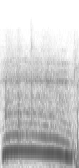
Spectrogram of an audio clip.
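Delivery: sharp high gasp of surprise; breathy gasp. Acted. Reader gasping at the monster's mischief. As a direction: gasp in mock shock. Storyteller reacting to pirates.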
